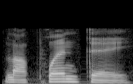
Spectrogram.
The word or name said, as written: La Puente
